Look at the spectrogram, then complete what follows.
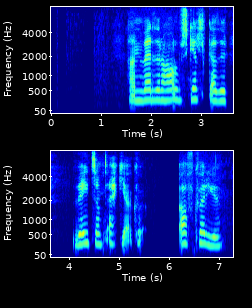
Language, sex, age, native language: Icelandic, male, 11, Icelandic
